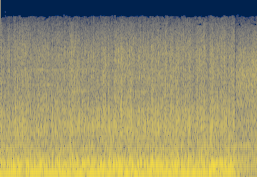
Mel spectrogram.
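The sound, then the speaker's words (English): Propeller plane engine roaring low past a white cross on rocks during a flying run: a loud, steady droning hum with strong low harmonic tones, holding level before easing slightly in the final moments. “Scott's plane flies towards the cross. He pulls the yoke hard to the right and leans over to Evans. They zip past the cross.”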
